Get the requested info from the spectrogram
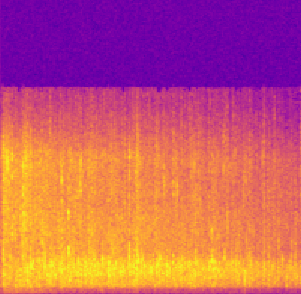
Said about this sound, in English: Thank you very much. Clap for him.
